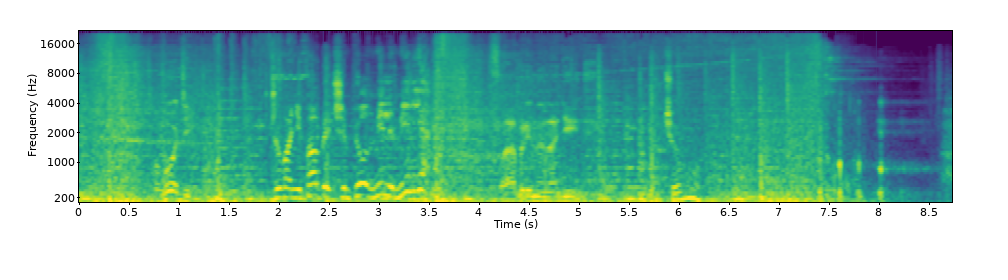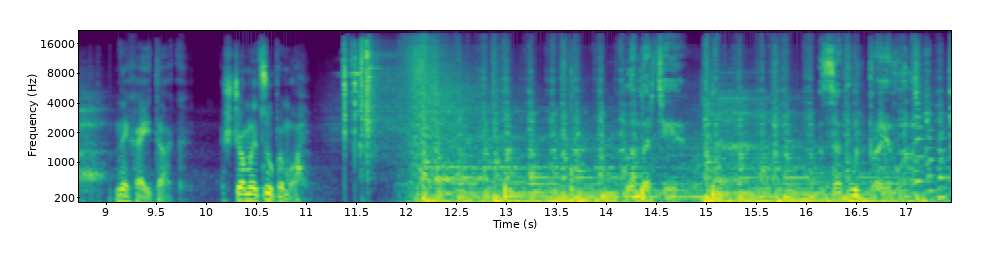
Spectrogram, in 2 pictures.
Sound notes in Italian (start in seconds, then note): 7.0 trangugia; 8.3 sospira; 11.3 clic; 12.2 suona musica incalzante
